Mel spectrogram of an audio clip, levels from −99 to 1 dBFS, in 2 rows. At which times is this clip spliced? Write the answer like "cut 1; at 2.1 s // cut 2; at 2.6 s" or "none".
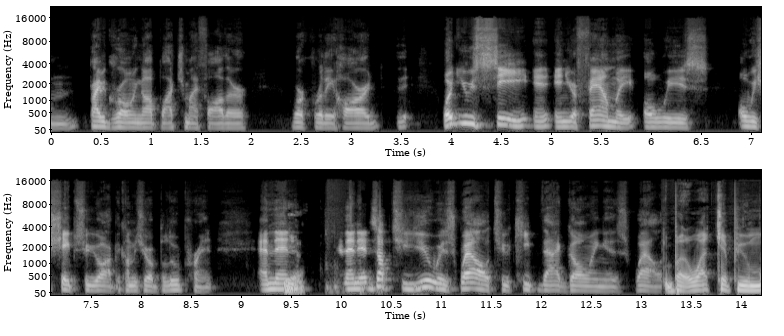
cut 1; at 13.2 s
